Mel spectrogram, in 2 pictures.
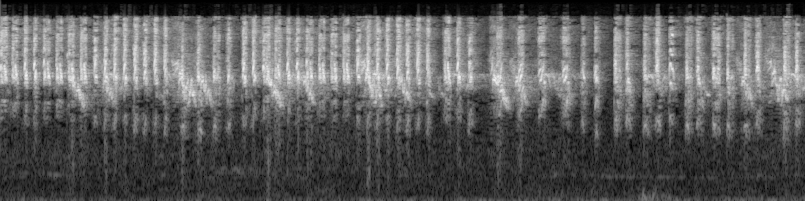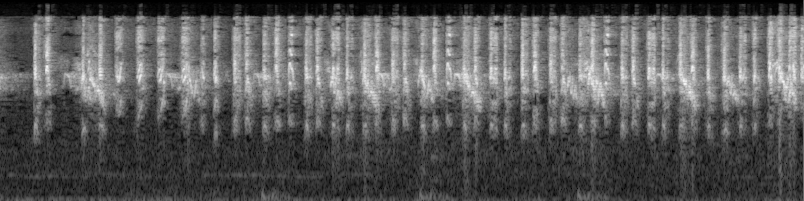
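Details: Eurasian tree sparrows in a fight, recorded as a tutor track for training songbirds: dense, unbroken rapid chirping high in pitch for twelve seconds, with several brief pauses, including a near gap around six seconds.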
